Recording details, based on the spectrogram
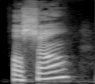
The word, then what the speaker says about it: Fauchon: Fauchon.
